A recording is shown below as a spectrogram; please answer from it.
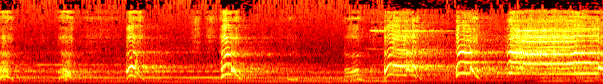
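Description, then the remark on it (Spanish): A man asleep with his head on a table beside a typewriter lets out a series of anguished, gasping cries that grow louder and build into a sustained, strained scream near the end, over a low, steady droning background. “Jack yace inmóvil con la cabeza sobre la mesa al lado de la máquina de escribir. Grita en sueños.”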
